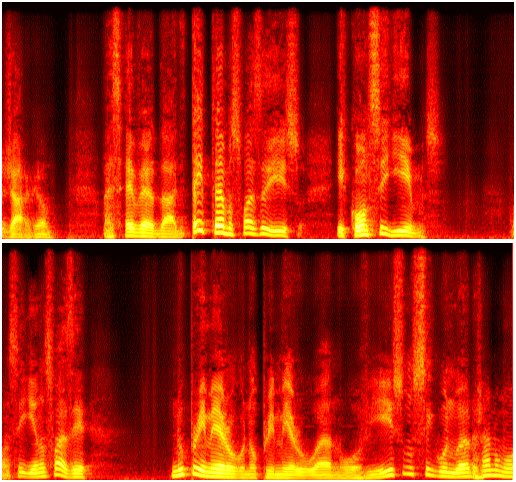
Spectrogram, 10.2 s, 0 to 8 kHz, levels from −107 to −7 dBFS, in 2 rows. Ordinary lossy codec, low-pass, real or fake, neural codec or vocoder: none; none; fake; codec, 16 kHz, 0.5 kbps, X-Codec, WavLM features, trained on Multilingual LibriSpeech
